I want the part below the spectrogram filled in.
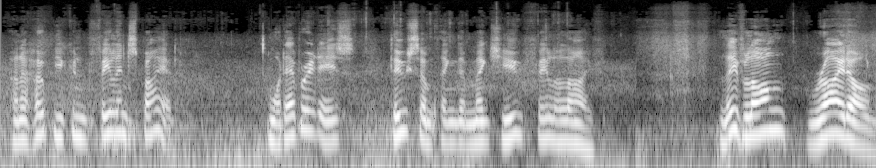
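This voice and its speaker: A man speaks in a high voice with ordinary pitch variation and long, frequent pauses. The sound is dry with no echo, over light background noise. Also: moderate pace. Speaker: retired motorcyclist. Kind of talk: casual talk to camera. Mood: relaxed, upbeat, reflective. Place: open country.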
